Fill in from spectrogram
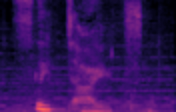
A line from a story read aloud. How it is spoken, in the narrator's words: Mama Bunny whispered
